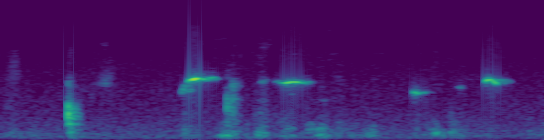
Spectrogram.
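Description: Four short high whistled notes spread over about two and a half seconds, the first the loudest, after a single click about half a second in.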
